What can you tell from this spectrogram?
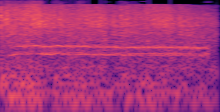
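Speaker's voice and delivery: loud cartoon scream of panic; a big hammed-up scream; mock scream. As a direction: yell it out as the ship gets hit. Ship hit, scream.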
